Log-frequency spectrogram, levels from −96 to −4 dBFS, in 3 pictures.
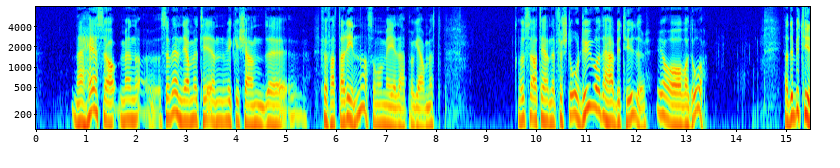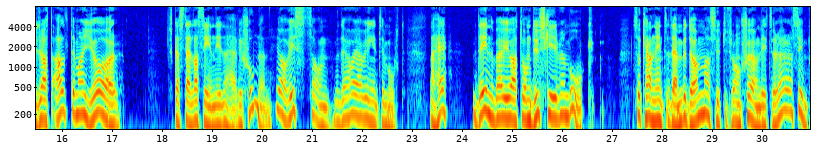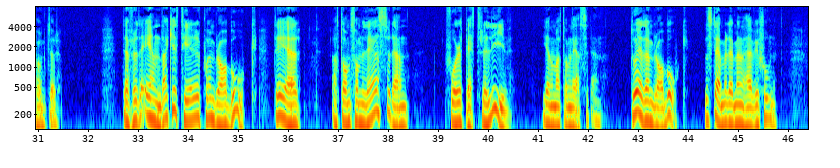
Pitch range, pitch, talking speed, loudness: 135-180 Hz, 155 Hz, 145 wpm, -27 LUFS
